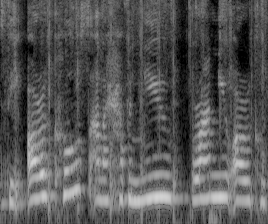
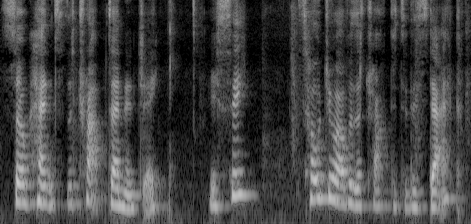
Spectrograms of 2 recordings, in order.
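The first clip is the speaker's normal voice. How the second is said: normal talking voice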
